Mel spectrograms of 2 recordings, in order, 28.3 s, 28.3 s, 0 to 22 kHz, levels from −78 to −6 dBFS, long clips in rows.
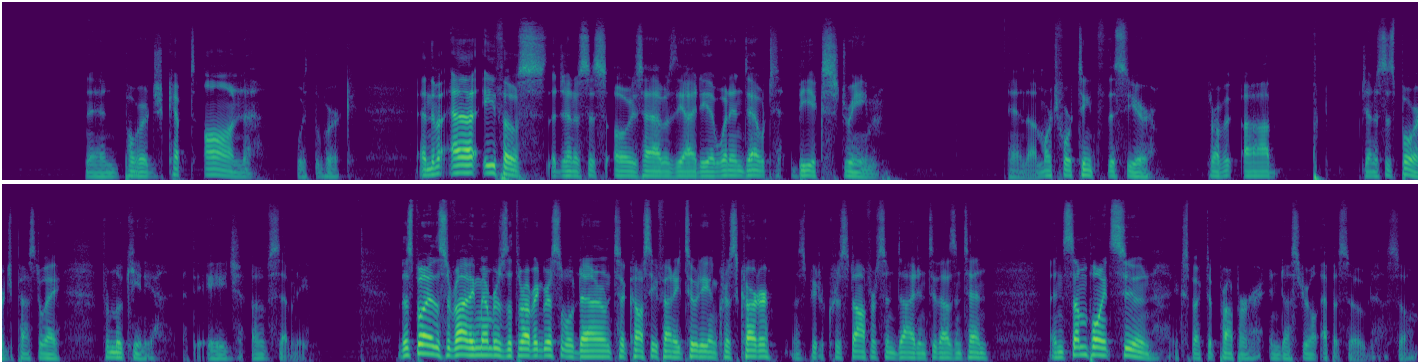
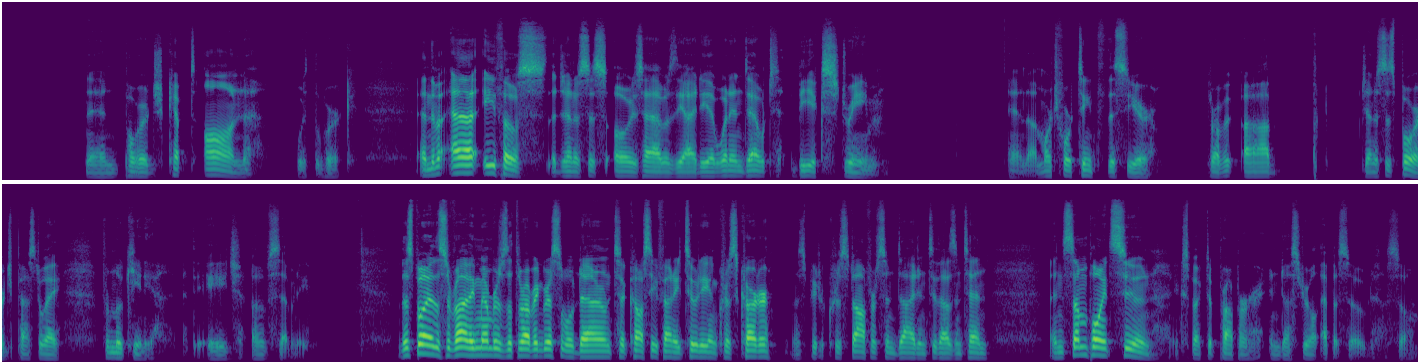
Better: first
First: none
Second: thin; somewhat; fading below 400 Hz

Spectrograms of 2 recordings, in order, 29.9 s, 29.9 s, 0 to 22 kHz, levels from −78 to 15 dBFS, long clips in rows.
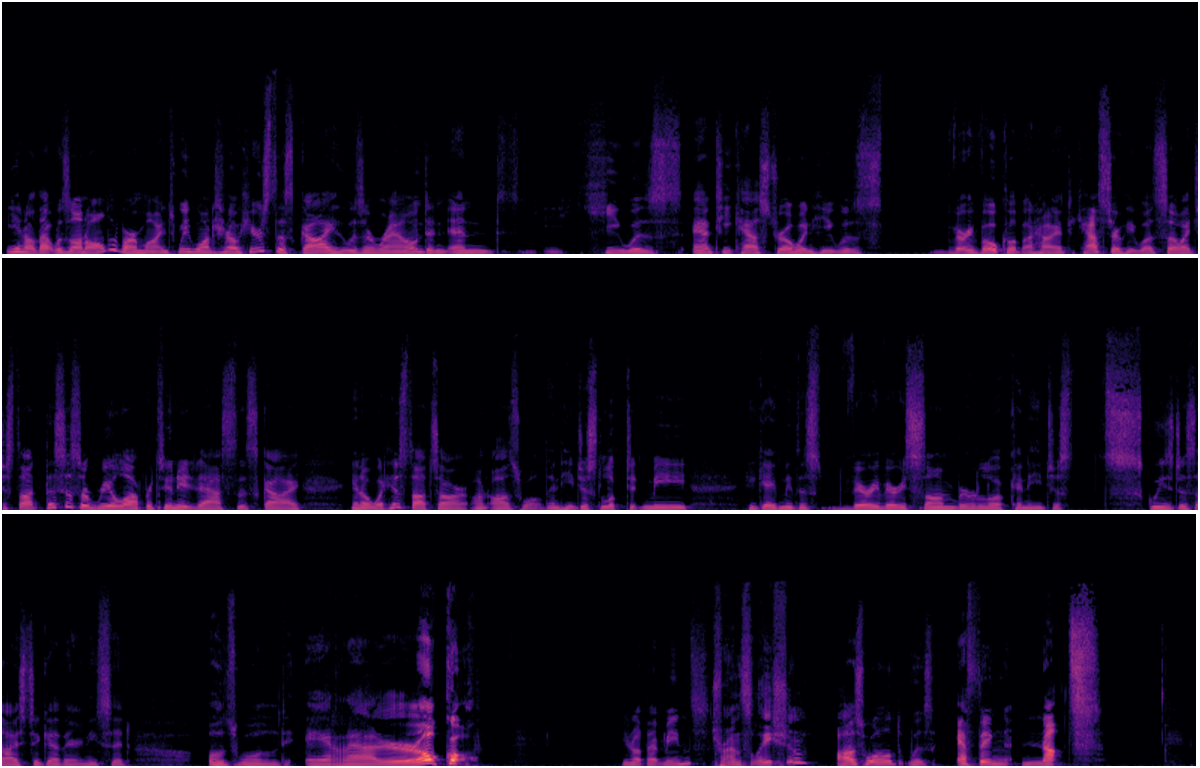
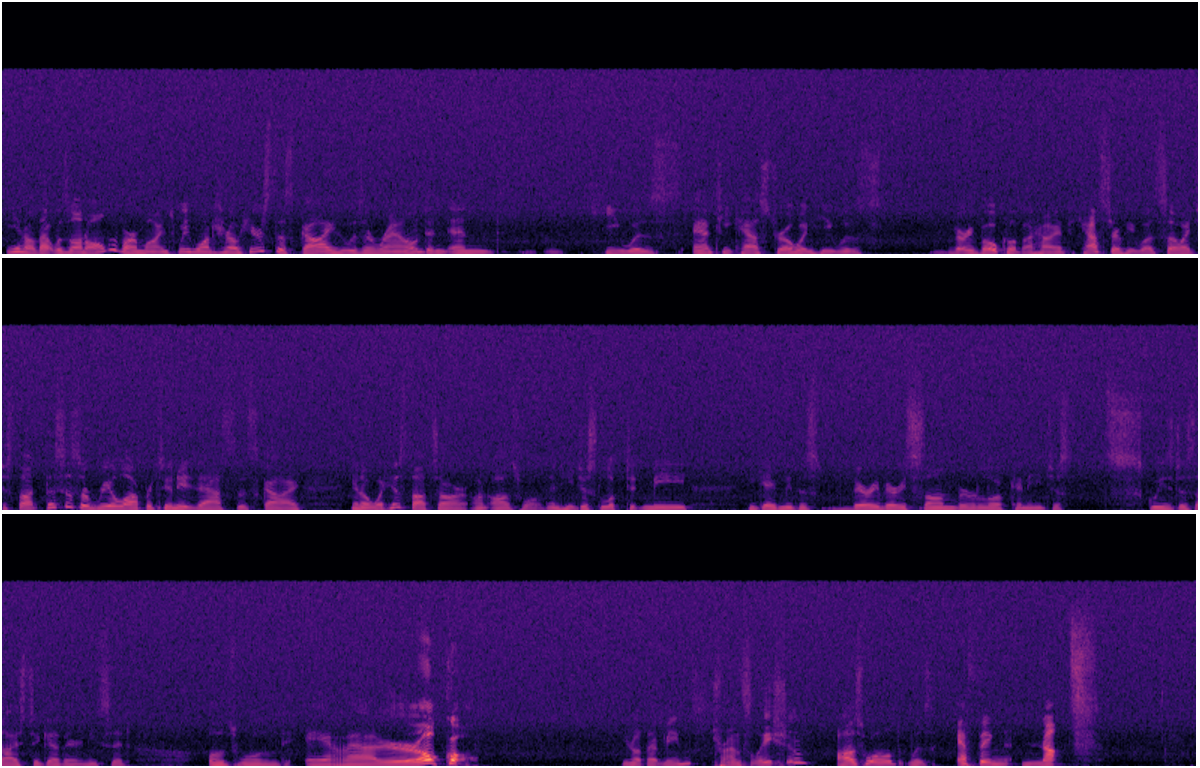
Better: first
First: none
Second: hiss; noticeable; throughout; 10 dB below the speech

